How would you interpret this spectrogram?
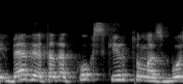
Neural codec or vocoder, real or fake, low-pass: none; real; 7.2 kHz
